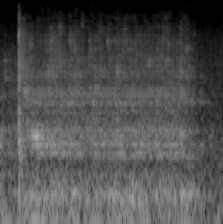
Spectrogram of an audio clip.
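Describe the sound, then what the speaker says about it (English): A household toilet flushes at a distance, a soft rushing swirl of water that starts after a sharp knock and stays faint and steady to the end. "That was the toilet."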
